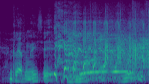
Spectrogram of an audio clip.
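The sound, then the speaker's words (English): A short burst of voiced laughter gives way to dense, steady hand clapping mixed with chuckles and overlapping voices, fairly loud for a few seconds. “Clapping me, shit. That's something bad.”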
